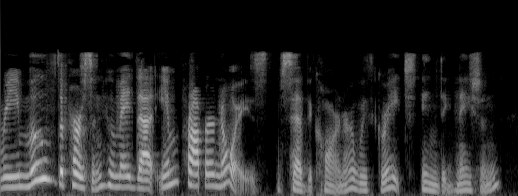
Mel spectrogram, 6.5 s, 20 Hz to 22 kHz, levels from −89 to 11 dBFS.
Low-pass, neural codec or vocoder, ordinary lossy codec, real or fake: 7.2 kHz; none; AAC, 32 kbps; real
